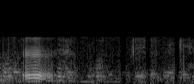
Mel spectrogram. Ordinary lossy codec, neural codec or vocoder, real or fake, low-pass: none; none; real; 3.6 kHz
